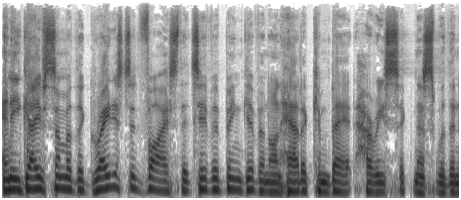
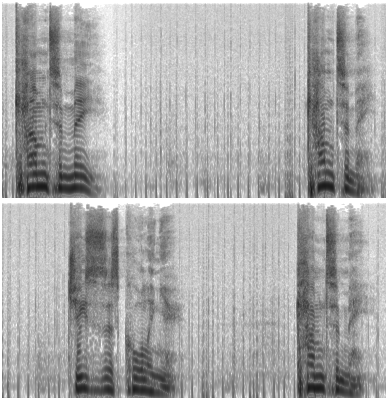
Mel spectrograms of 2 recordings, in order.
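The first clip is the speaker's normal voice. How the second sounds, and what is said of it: Slow, deliberate reading. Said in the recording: “read this slowly”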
